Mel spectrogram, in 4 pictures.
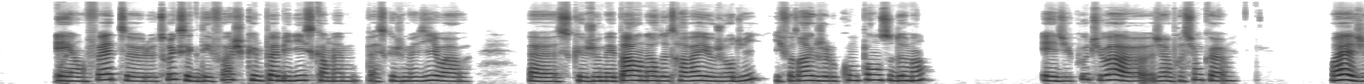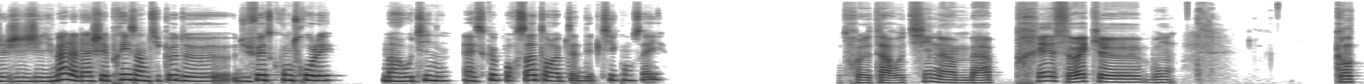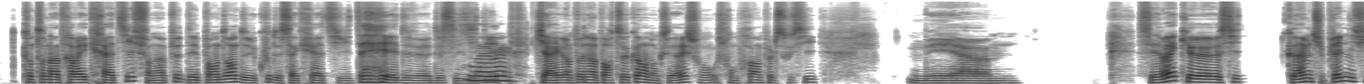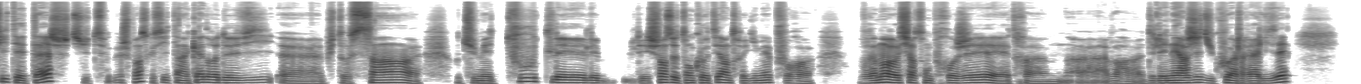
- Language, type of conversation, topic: French, advice, Comment la fatigue et le manque d’énergie sabotent-ils votre élan créatif régulier ?
- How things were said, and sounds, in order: stressed: "après"; chuckle; stressed: "toutes"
